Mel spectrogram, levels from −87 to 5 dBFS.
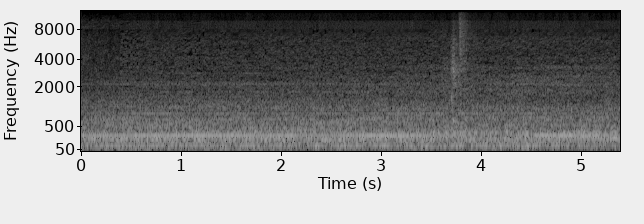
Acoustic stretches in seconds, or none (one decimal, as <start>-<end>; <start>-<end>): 0.0-3.1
